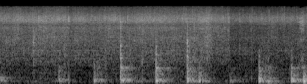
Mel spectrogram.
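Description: Minced meat with ginger-garlic paste is stirred in a frying pan for a zucchini mince dish, giving a loud, steady sizzle with rhythmic spatula scrapes about twice a second.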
